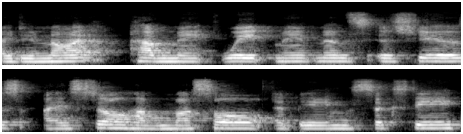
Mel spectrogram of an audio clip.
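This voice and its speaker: Speaking very slowly in a flat monotone, a woman with a fairly low pitch is heard over audible room echo. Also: hardly any pauses. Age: 60s. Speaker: product user sharing results. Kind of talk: testimony. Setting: conference call.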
